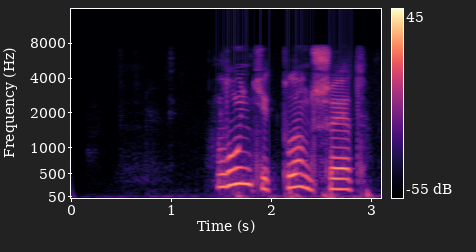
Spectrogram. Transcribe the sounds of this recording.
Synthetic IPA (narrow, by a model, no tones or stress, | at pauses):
lunʲt̪ʲik̚plɤnʃet̪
